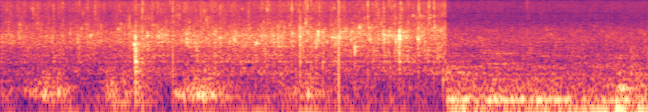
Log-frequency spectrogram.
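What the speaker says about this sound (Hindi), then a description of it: "ये ब्राउन हो रहा है जी प्याज हमारा" About a kilo of onions frying toward golden brown in a big village cooking pot, a busy crackling sizzle with stirring scrapes, then softening to a quieter steady hiss near the end, no speech.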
